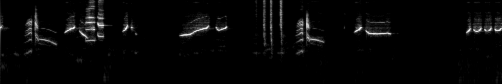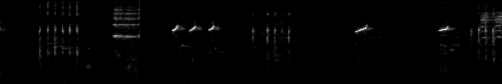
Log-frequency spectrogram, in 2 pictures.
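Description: Indian ringneck parakeets whistling: short gliding whistled notes that rise and fall, in separate bursts, some in quick runs of three, with a few sharp clicks and soft chatter between them.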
